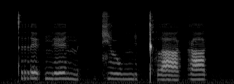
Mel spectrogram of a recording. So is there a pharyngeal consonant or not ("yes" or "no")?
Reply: no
